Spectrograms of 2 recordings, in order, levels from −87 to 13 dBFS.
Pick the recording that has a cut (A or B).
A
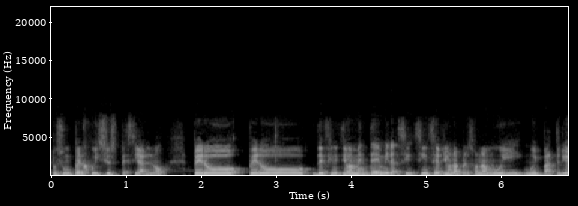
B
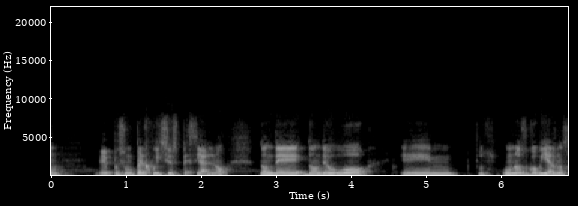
A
